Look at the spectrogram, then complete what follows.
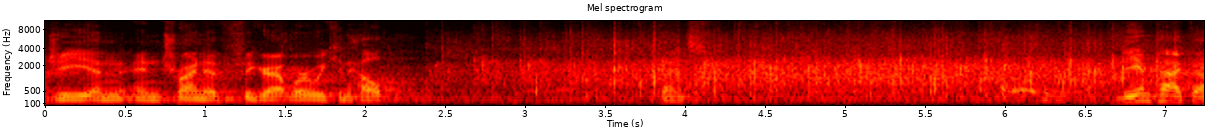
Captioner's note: applause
